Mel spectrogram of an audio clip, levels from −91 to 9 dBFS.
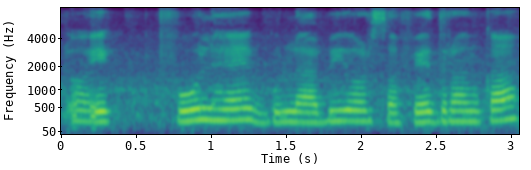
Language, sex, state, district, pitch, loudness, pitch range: Hindi, female, Bihar, Saharsa, 210 Hz, -15 LUFS, 200-225 Hz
